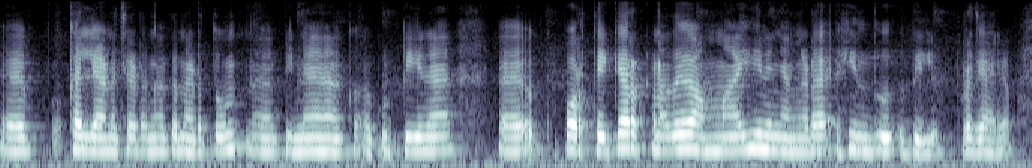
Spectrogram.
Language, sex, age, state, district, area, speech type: Malayalam, female, 45-60, Kerala, Ernakulam, rural, spontaneous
